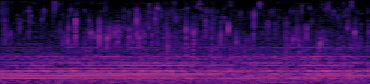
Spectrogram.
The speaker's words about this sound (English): it's quiet in the J.Q. Dickinson Sun House, except for the sack of salt dripping dry.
